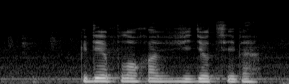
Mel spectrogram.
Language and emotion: Russian, neutral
